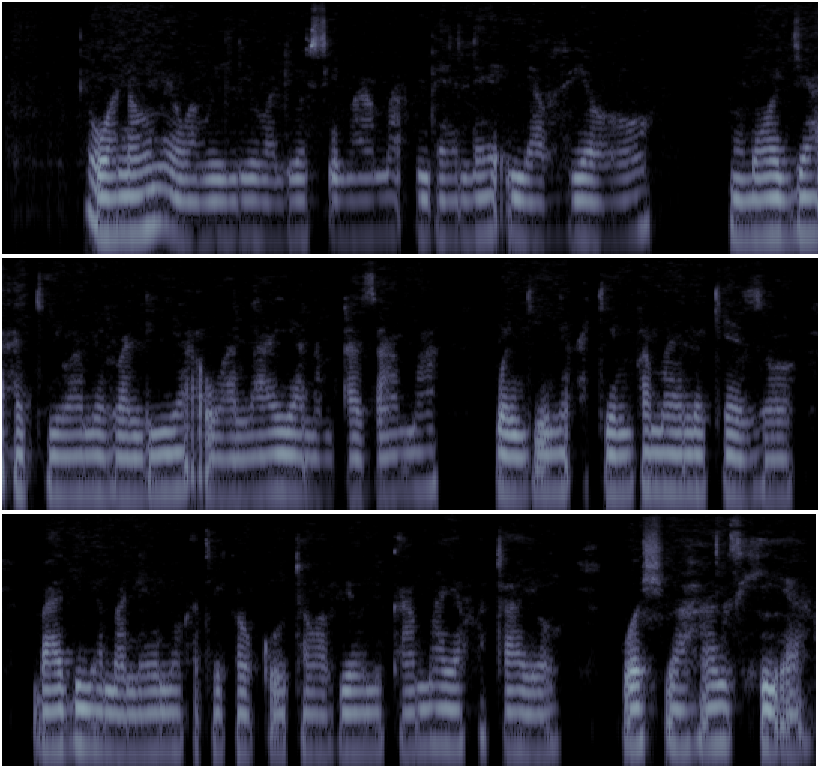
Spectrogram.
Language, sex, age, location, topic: Swahili, male, 18-24, Mombasa, health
